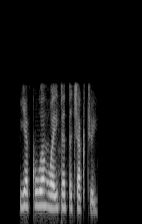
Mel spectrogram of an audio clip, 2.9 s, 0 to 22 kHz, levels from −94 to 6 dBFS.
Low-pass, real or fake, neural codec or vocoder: 5.4 kHz; fake; codec, 24 kHz, 3 kbps, HILCodec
